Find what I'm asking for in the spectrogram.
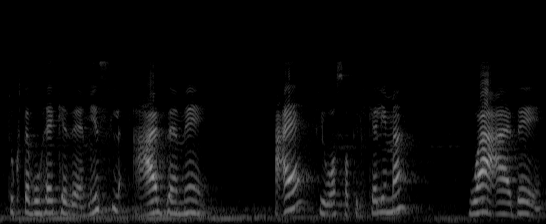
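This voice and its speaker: A woman teaching the Arabic alphabet, saying each letter and example word slowly and distinctly. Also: on the high side, fairly bright tone, muffled recording. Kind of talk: slow, deliberate pronunciation lesson.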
